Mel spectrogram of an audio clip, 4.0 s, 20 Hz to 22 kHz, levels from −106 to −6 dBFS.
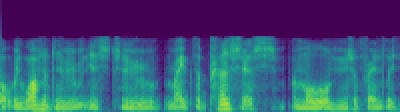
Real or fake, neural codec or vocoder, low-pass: fake; autoencoder, 44.1 kHz, a latent of 192 numbers a frame, MeloTTS; 5.4 kHz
